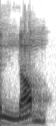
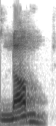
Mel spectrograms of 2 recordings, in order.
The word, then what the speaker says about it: numb: finger has become num when you say num the letter b is silent but num you have to pronounce it slightly into rapid centrism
